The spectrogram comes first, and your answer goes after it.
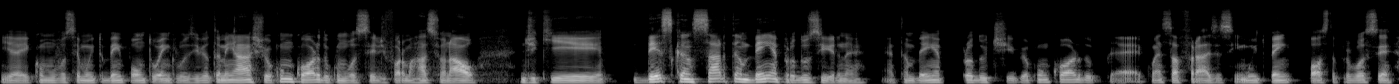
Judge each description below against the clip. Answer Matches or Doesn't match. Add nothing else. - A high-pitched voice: Doesn't match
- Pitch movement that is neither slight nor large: Doesn't match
